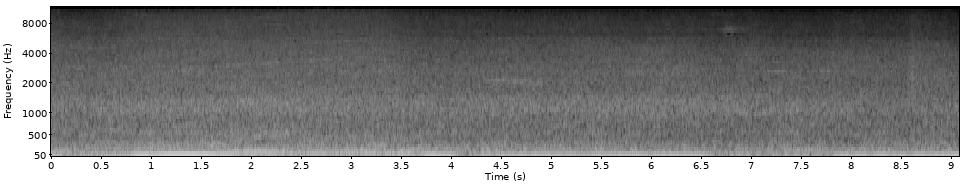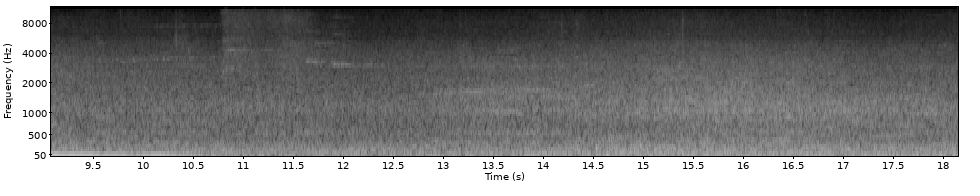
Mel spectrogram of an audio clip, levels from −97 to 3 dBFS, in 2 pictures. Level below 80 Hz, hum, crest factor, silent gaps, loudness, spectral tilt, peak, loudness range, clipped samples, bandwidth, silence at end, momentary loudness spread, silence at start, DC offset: -32 dBFS; none; 16 dB; none; -33 LUFS; -6 dB/octave; -14 dBFS; 10 LU; under 0.1%; 10.5 kHz; 0 s; 11 LU; 0 s; under 0.1%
